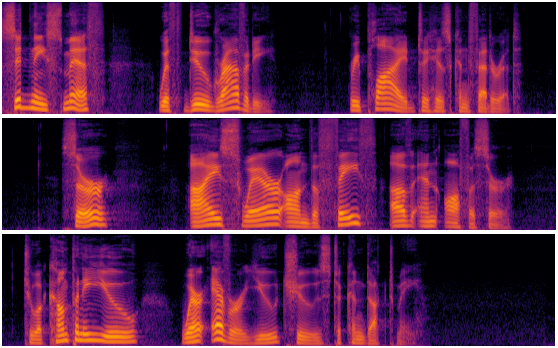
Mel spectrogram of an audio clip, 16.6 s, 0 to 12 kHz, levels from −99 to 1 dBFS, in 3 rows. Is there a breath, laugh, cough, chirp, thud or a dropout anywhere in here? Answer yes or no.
no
